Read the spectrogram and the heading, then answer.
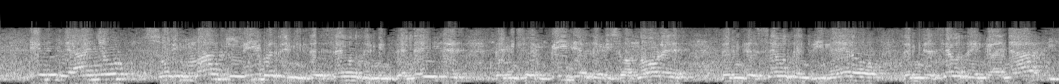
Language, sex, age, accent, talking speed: Spanish, male, 60-79, Mexican, 160 wpm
